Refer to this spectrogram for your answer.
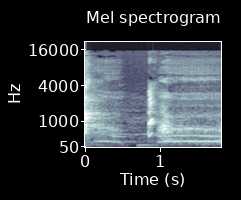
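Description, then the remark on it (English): A sound recordist's pet Jack Russell Terrier, recorded for movie sound effects, gives a single sharp bark partway through, framed by low, rumbling growl-like sounds that run before and after it; no one speaks. “As well as a baby elephant, the movie had sounds of donkeys, geese, tortoises, dolphins, and the sound recordist's own pet, Jack Russell Terrier.”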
